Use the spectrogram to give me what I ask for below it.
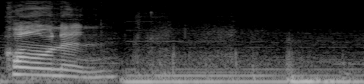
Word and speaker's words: Conan: I just killed Conan. Conan, wait. So, is that one talk show host like like Conan O'Brien? Is it pronounced the same as as that or or is it different?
